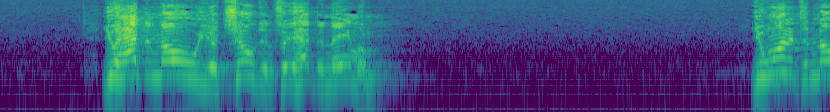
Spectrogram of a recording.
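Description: A man speaks through a microphone and loudspeakers in a large echoing hall, pausing between phrases.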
